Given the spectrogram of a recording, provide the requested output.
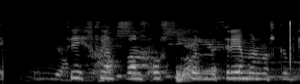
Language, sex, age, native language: Icelandic, male, 18-19, Icelandic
